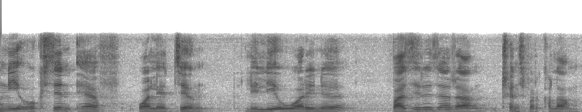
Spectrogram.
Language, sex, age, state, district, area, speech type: Bodo, male, 18-30, Assam, Kokrajhar, rural, read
